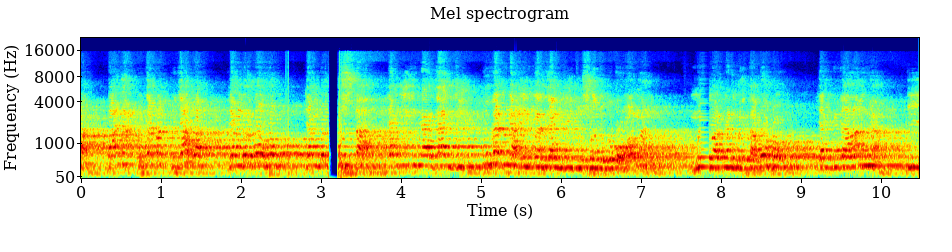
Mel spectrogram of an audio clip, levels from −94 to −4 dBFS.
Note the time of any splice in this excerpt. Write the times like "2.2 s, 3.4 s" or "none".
none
